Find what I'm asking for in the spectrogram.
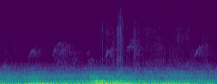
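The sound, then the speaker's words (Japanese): An airplane flying overhead near Fukuoka Airport, a deep, steady roaring rumble that swells slightly midway and then eases off, with no talk. “飛行機か 福岡空港近いですよね。”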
